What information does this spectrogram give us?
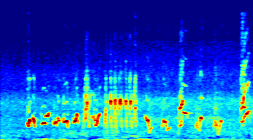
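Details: Greater green leafbird song meant to provoke other birds into responding, a rapid chattering series of varied high chirps and short whistles, densely packed, with low hum beneath.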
